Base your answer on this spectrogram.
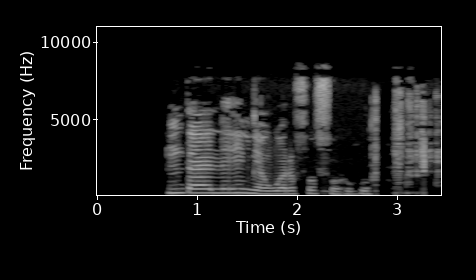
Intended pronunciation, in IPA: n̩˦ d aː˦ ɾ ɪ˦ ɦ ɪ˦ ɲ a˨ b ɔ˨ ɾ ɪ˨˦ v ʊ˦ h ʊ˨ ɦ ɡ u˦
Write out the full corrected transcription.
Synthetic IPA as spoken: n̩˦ d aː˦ l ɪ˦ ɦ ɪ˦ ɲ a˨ w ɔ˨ ɾ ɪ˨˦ f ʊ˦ f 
